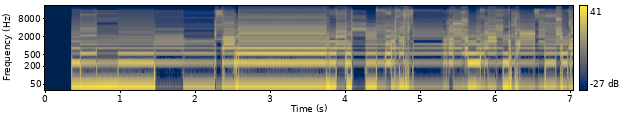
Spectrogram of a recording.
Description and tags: Raw data created in Audacity from an uninstaller!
